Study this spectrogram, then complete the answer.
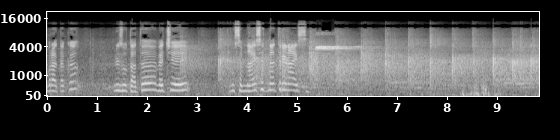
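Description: A volleyball bounces on a hard indoor floor.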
